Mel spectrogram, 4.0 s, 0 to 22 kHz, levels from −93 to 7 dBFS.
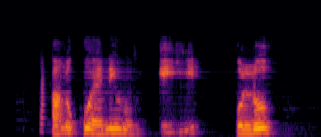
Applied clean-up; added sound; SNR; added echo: neural mask model DeepFilterNet 3.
